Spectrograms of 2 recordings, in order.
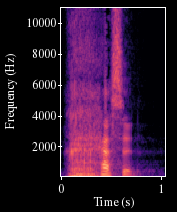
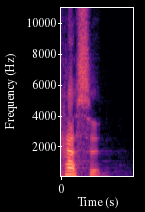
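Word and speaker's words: Chesed (חסד): Say it with me. Chesed. What should the person on the in front of you feel on their neck? Spit. Okay, chesed. That's how you say it. Chesed.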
